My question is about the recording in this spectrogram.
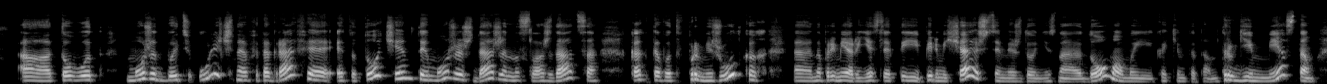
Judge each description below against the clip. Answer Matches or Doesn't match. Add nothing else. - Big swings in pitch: Matches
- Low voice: Doesn't match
